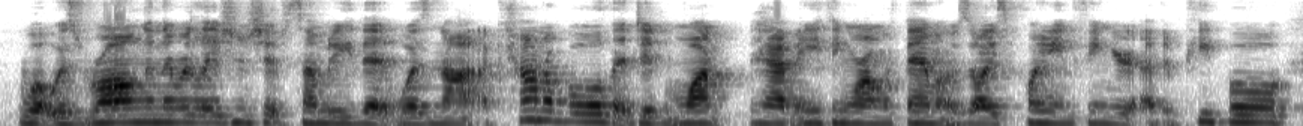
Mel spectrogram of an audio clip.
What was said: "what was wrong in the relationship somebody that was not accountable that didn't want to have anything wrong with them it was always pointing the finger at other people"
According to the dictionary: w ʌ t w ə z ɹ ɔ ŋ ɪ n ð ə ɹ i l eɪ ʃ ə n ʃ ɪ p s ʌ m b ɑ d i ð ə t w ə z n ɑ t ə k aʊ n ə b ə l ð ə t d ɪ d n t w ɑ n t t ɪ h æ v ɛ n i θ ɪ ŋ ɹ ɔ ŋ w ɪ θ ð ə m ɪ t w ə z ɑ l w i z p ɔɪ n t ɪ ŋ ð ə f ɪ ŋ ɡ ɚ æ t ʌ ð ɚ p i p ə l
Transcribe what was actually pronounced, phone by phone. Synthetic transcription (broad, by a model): w ʌ t w ə z ɹ ɔ ŋ ɪ n ð ə ɹ i l eɪ ʃ ə n ʃ ɪ p s ʌ m b ɑ d i ð ə t w ə z n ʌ t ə k aʊ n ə b l ð ə t d ɪ d n t w ɑ n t t ɪ v ɛ n i θ ɪ ŋ ɹ ɔ ŋ w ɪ ð ə m ɪ t w ə z ɑ l w i z p ɔɪ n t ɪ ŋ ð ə f ɪ ŋ ɡ ɚ t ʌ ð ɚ p i p l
